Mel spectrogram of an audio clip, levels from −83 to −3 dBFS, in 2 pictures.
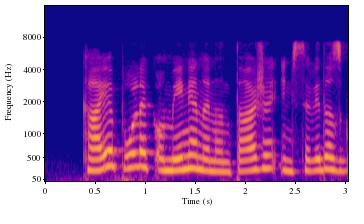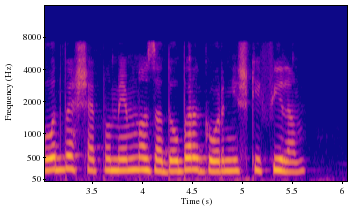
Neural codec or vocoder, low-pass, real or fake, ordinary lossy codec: codec, 16 kHz, 2 kbps, X-Codec, HuBERT features, trained on balanced general audio; 7.2 kHz; fake; none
